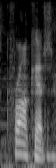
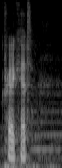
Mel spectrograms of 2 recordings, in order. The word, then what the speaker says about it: Crockett: name to begin with I said chiid Cricket um cuz I kept forgetting it's Crockett not Cricket it's my fault I'm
